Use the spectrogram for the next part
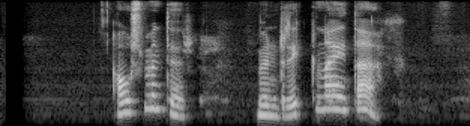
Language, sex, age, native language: Icelandic, female, 30-39, Icelandic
